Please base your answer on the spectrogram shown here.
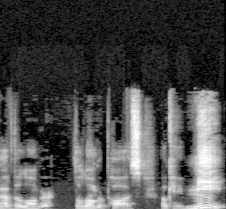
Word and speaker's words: mi: Okay, mi is a weak monosyllable. It does not double.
